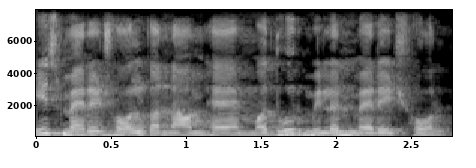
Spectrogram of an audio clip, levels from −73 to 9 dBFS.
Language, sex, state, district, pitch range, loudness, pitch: Hindi, female, Bihar, Gaya, 170-205 Hz, -14 LUFS, 180 Hz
